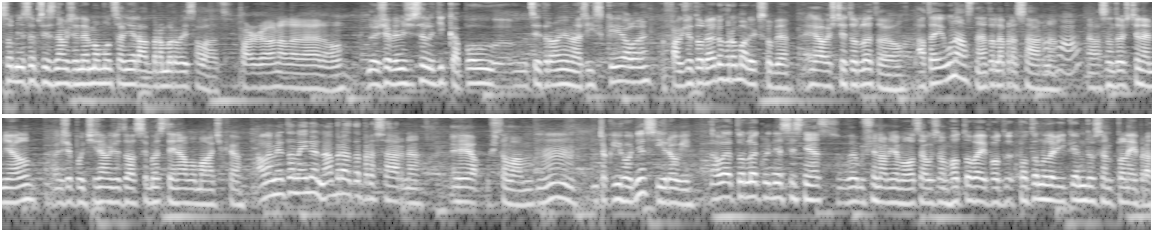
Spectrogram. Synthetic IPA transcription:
sobɲɛs̬ɛpr̝̥ɪznaːmʒɛnɛmamːot͡sʔaɲɪɾaːd̪̚bɾamoɾovɛjsalaːt̪paɾdonalɛnɛno | nɛʒɛvɪmʒɛsɪlɪɟɪkapo̞wt͡sɪt̪ɾovaɲɛnariːskɪalɛfak̚ʒɛt̪odɛdoɦɾo̞madɪksobjɛjojɛʃcɛt̪odlɛt̪ojoːʔat̪oɪunaːsnɛt̪adlɛpɾasaːɾnajaːsɛmt̪oɛʃcɛnɛmɲɛlt̪aɡʒɛpot͡ʃiːtaːmʒɛt̪̬oasɪbudɛst̪ɛjnaːpo̞maːt͡ʃkaʔalɛmɲɛt̪onɛjdɛnabɾat̪t̪ːapɾasaːɾnajoʔuʃt̪omaːmm̩t̪akoviːɦodɲɛsiːɾo̞viːʔalɛt̪odlɛklɪdɲɛsɪsɲɛsɛuʃnɛnamɲɛmot͡sjaːuʃs̬ɛmɦot̪ovɛjpopot̪omɦlɛviːkɛndusɛmpl̩nɛjpɾa

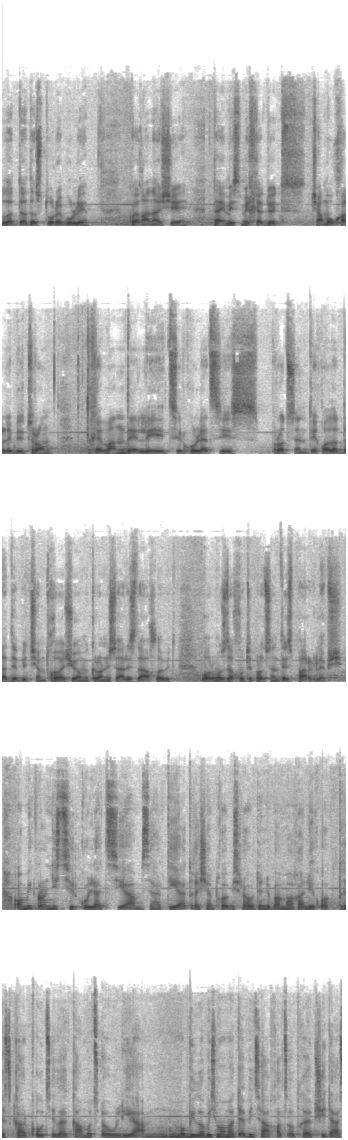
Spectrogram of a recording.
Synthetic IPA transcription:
lˠad̪̚ːad̪ast̪ʼuɾɛbuli | kʰwɛqʼanaʃid̪̥aimismiχɛd̪wit̪ʰt͡ʃʰamɔqʼalib̪it̪ʰɾɔmd̪̥ʁɛvand̪ɛlit̪sʰiɾkʼulat̪sʰiːspʼɾɔt̪sʰɛnt̪ʼiqʼwɛ̰lˠad̪ad̪ɛbit̪ʰʃɛmt̪ʰχwɛvaʃiɔmikʼɾɔnisaɾisd̪aːχlˠɔɛbit̪ʰɔ̰ɾmɔt̪sd̪aχut̪ʰipʼɾɔt̪sʰɛnt̪ʼispʰaɾɡlɛpʃi̥ɔmikʼɾɔnist̪sʰiɾkʼulat̪sʰia̰mz̥aɾd̪iad̪ʁɛsʃɛmt̪ʰχwɛvɛbisɾaɔd̪ɛnɔba̰maʁaliːqʼɔakʰd̪̥ʁɛsɡ̥aɾkʼɔut̪sʼilˠa̰d̪ɡamɔt̪sʼɛ̰ulia̰mɔbilˠɔbismɔmat̪ʼɛbit̪ʰsaːχalˠsʼʰɔd̪ʁɛːpʃid̪a

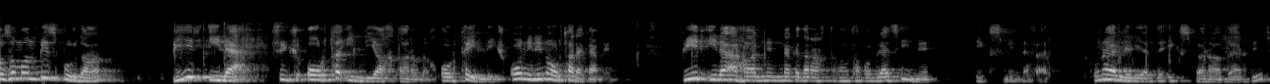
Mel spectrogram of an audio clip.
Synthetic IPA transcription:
o̞zɑmɑnbizbuɾd̪ɑn | b̥iɾilæt͡ʃʰyɲcʰyʔo̞ɾt̪ʰɑʔilːijɑχt̪ʰɑɾɯlˠɯχo̞ɾt̪ʰɑilːiço̞nilino̞ɾt̪ʰɑɾæɡæmin | b̥iɾilææɦɑːlininːæɡæd̪æɾɑɾt̪ɯɣɯnɯt̪ʰɑpʰɑbilæd͡ʒijmi | iksmḭnːæ̰fæ̰ɾ | b̥unuælːelijænd̪æʔiksbæɾɑːbæɾd̪iɾ

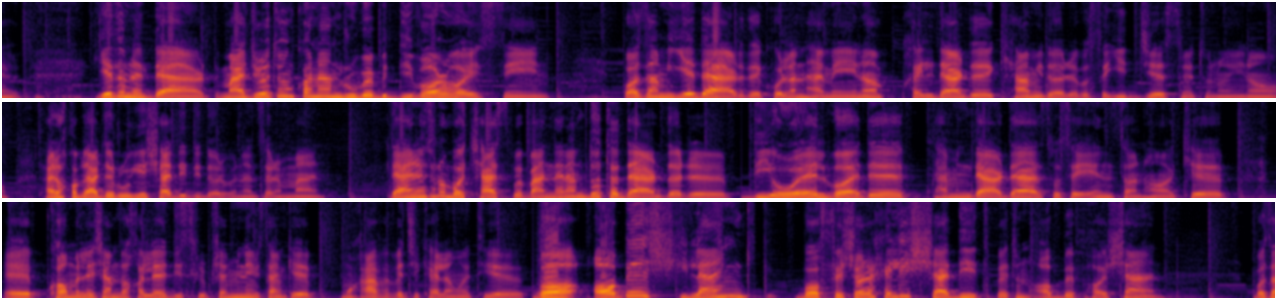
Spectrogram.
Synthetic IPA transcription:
je̞d̪uːned̪æɾd̪mæd͡ʒɾut̪unkʰo̞nænɾuːbebed̪iːvɒːɾvɒːjsin | b̥ɒːzæmje̞d̪æɾd̪ekʰo̞lːænɦæmejeiːnɒxe̞jliːd̪æɾd̪ecʰæmiːd̪ɒːɾebɒːsejed͡ʒesmet̪ʰunoinɒ | vælixob̚d̪æɾd̪eɾuːjeʃæd̪iːd̪iːd̪ɒːɾebe̞næzæɾemæn | d̪̥æɾnet̪unobɒːt͡ʃʰæsbe̞bænd̪ænæmd̪o̞t̪ʰɒd̪æɾd̪ːɒːɾed̪iːoelvɒːhe̞d̪e̞hæmind̪æɾd̪eæsʰosejeensɒːnɦɒːcʰe̞ | kʰɒːmele̞ʃæmd̪ɒːxe̞led̪iskɾipʃonmiːne̞viːsæmce̞ | moxævːæfet͡ʃʰecʰælɒːmɒːt̪ʰiebɒːɒːbe̞ʃiːlæŋɟbɒːfe̞ʃɒːɾexe̞jliʃæd̪iːd̪beet̪unɒ̰ːbːe̞pʰɒːʃæn | bɒːz

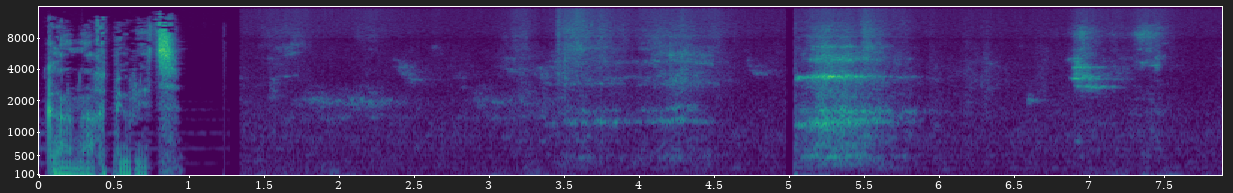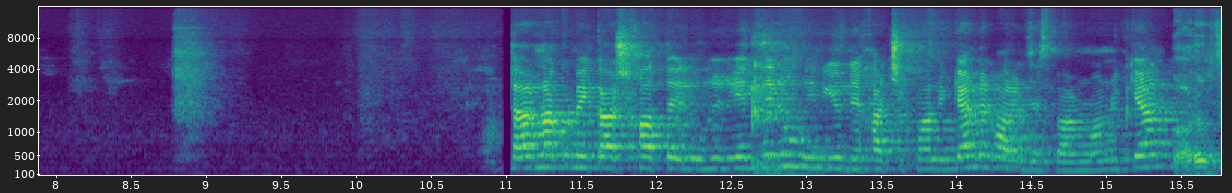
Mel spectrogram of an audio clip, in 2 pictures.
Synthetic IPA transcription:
kɑ̰nɑ̰χpjṵɾḭt͡sʰ | ʃɑɾnɑkumɛŋkʰɑʃχɑt̪ɛluʁiʁjɛt̪ʰɛɾumimjuɾnɛχɑt͡ʃʰikʰmɑnukjɑnːəvɑɾɛvd͡zɛspɑɾunmɑnukjɑnvɑ̰ɾɔv

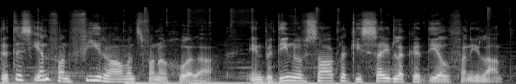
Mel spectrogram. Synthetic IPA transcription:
d̥ətəsiənfɐnfiːrɑːvənsfɐnɑχuəlɐ̰ɛ̰nbədinuəfsɑːkləkdisœjdələkədiəlˠfɐnilɐ̰nt

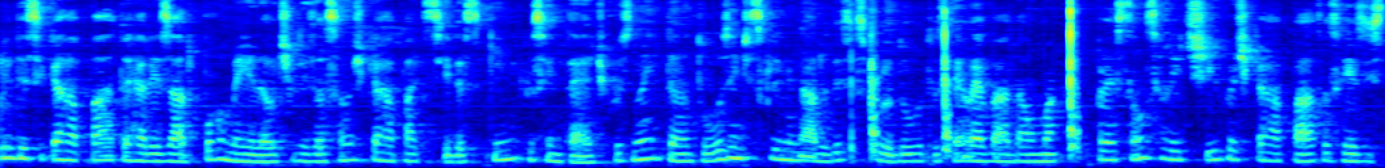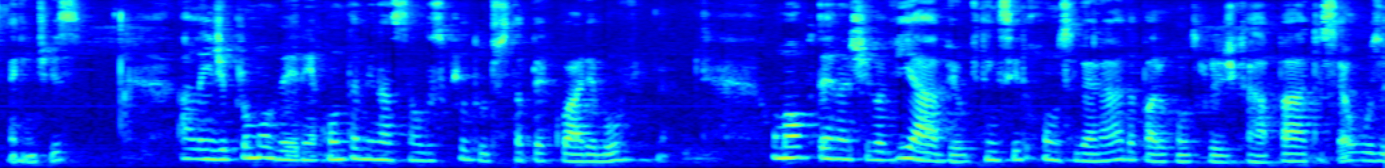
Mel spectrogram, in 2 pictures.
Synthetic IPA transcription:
t̪ɾolʊd̪esɪkaɦapat̪ʊɛɦealizad̪ʊpoɾmejʊd̪ɐut͡ʃilizasɐ̃w̃d͡ʒɪkaɦapat̪ɪ̥sid̪ɐskĩmikʊsːĩnt̪ɛ̰t͡ʃi̥kʊznʊẽnt̪ɐ̃nt̪ʊuzẽj̃d͡ʒiskɾimĩna̰d̪ʊd̪esɪ̥spɾod̪ut̪ʊst̪ẽj̃levad̪ʊɐũmɐpɾɛsɐ̃w̃selet͡ʃivɐd͡ʒɪkaɦapat̪ɐshezist̪ḛ̃nt͡ʃɪs | alẽj̃d͡ʒɪpɾomoveɾẽj̃ɐkõnt̪ɐmĩnasɐ̃w̃d̪ʊspɾod̪ut̪ʊ̥zd̪ɐpekwaɾiɐbovĩnɐ | ũmɐawt̪eɾnat͡ʃivɐviavewkɪ̥t̪ẽj̃sid̪ʊkõsid̪eɾad̪ɐpaɾɐʊkõnt̪ɾolɪd͡ʒɪkaɦapat̪ʊsɛ̰uzʊ

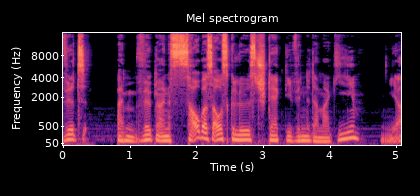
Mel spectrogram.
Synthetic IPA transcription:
vɪɐt | b̥aɪmvɪɐkŋ̩aɪnəst͡saʊbɐsʔaʊsɡ̥əløːstʃtɛɐk̚t̚d̥iːvɪndədeːɐmaɡiː | ja̰ː

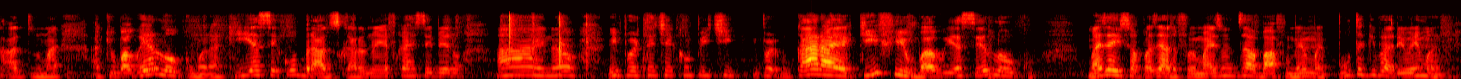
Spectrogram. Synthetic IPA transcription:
a̰d̪ʊt̪ud̪ʊmajs | a̰kiʊbaɡũjɛlokʊmɐ̃nʊakiiɐseɾkobɾad̪ʊʊskaɾɐnɐ̃w̃ɛfi̥kahesebẽnd̪ʊ | ajnɐ̃w̃ʊĩpoɾt̪ɐ̃nt͡ʃɪɛkɪ̥kõpet͡ʃiĩpoɾkaɾajakifĩʊbaɡujiɐseɾlokʊ | mɐzɛisʊapaziad̪ɐfojmajzũd̪ɪzabafʊmẽzmʊmaput̪ɐk̬ɪvaɾiwẽj̃mɐ̃nʊ

